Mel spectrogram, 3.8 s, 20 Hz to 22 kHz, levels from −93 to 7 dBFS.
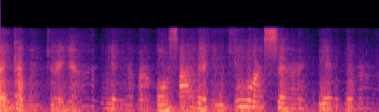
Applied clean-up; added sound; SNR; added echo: neural mask model RNNoise.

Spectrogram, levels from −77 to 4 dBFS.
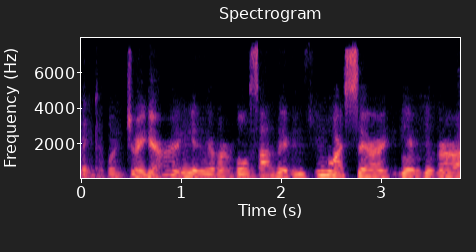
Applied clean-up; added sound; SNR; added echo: neural mask model DeepFilterNet 3.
